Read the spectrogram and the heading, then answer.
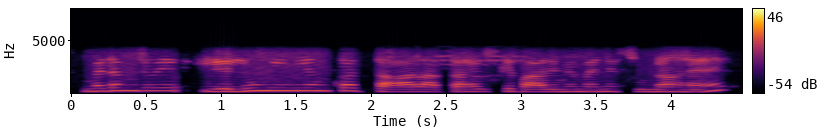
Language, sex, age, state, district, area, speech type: Hindi, female, 30-45, Madhya Pradesh, Bhopal, urban, conversation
